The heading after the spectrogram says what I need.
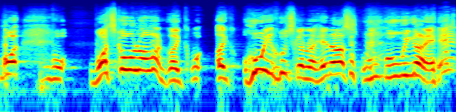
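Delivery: very high, loud, flustered, panicked stammer. Retelling being startled by a scream while driving: retelling own panicked reaction. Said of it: "and I'm like".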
